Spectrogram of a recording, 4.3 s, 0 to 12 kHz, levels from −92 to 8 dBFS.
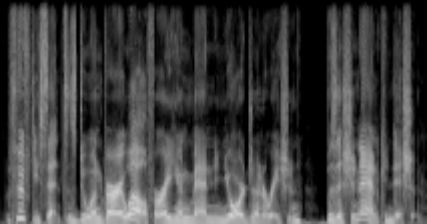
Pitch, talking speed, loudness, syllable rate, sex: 220 Hz, 240 wpm, -18 LUFS, 6.6 syllables/s, female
